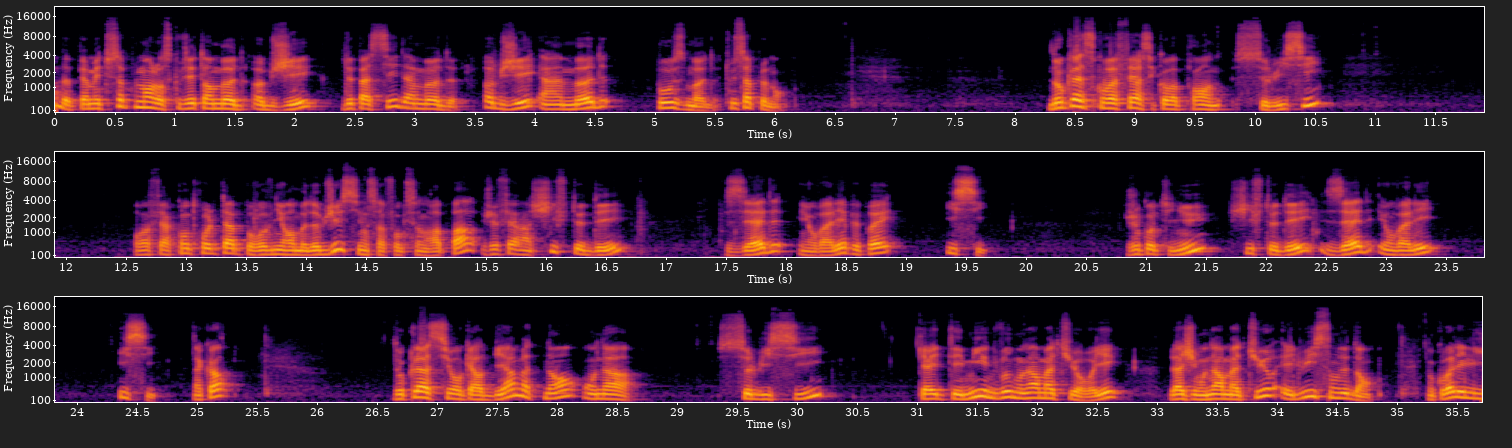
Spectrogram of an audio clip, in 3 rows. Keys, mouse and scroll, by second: 0.8 click, 1.5-2.1 scroll up 5, 3.4 ctrl+Tab, 6.6-7.2 scroll down 2, 7.2-7.5 scroll up 1, 7.6-9.5 scroll down 1, 9.5 click, 10.9 click, 13.4 ctrl+Tab, 14.3 click, 14.8-16.6 scroll down 3, 16.6 shift+d, 21.7 shift+d, 29.1 click, 31.7 click.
